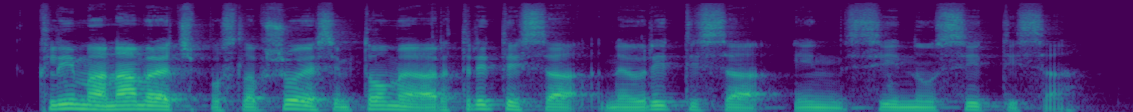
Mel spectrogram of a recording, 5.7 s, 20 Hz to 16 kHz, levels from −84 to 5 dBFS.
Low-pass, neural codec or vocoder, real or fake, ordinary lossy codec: 14.4 kHz; none; real; MP3, 96 kbps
